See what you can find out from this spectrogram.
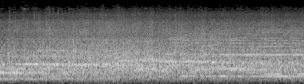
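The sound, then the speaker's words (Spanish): Loud, dense applause from a crowd at a public ceremony handing over a district coliseum, a continuous rush of clapping that stays steady throughout without pauses. “Démosle un gran aplauso a nuestro hermano presidente Evo Morales”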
